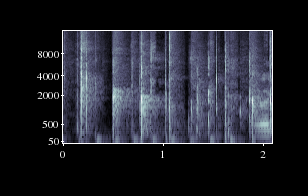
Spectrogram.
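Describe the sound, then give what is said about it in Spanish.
A brief burst of applause from a few people for all inventions, celebrating Invention Day: quick, uneven claps over about two seconds, with voices and a short vocal sound mixed in toward the end. “Un aplauso para todos los inventos, mi hermano.”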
